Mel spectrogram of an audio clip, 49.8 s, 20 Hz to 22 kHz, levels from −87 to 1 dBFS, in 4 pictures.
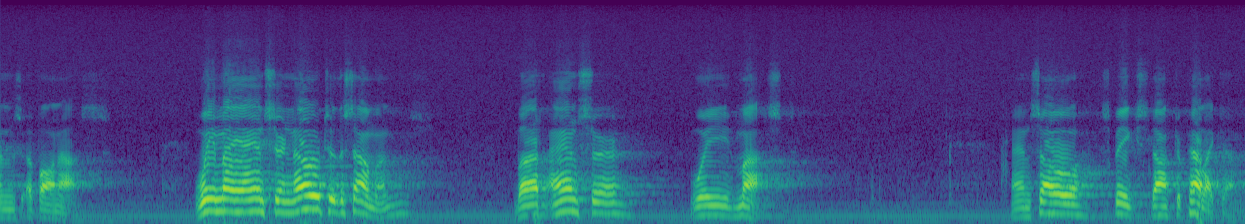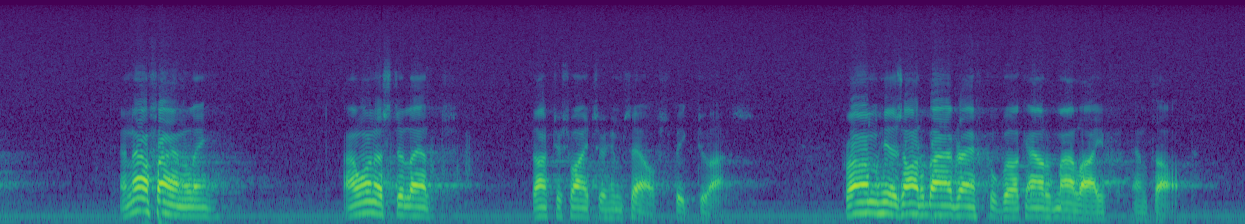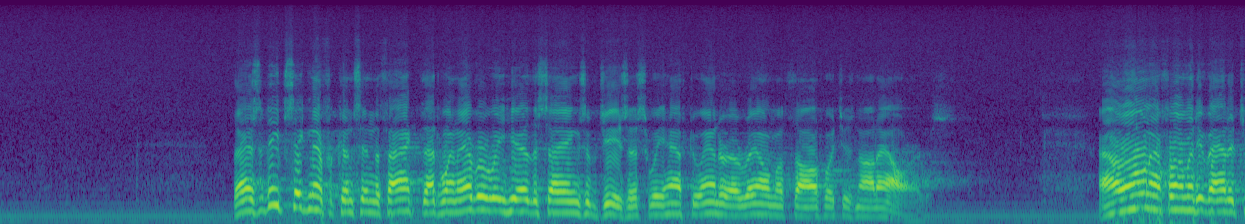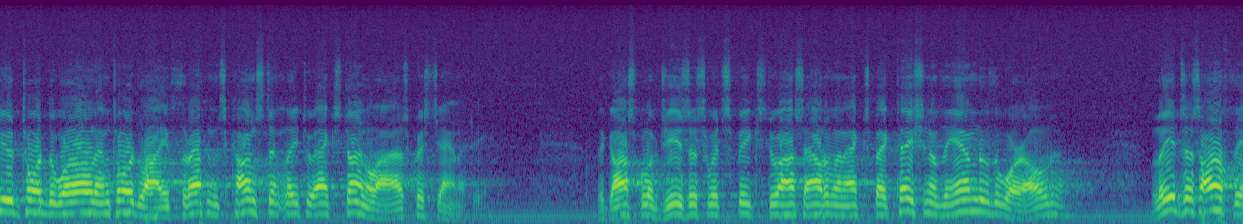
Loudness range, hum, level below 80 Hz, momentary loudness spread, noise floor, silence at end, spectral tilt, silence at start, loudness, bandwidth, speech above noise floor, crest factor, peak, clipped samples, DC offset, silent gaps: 9 LU; none; -50 dBFS; 15 LU; -48 dBFS; 0 s; -6 dB/octave; 0 s; -18 LUFS; 19.5 kHz; 30 dB; 16 dB; -4 dBFS; under 0.1%; under 0.1%; none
